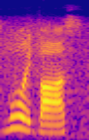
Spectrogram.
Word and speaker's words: rooibos: say R goes correctly it's boy boss with a strong emphasis on the boy sound try it with me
